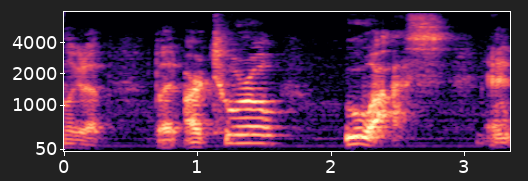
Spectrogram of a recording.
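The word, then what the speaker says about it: Ruas: I guess the R is silent, and they keep calling him Uwas.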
